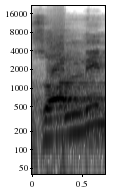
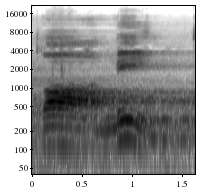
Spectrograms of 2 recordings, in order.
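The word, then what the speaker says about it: الضالين: সেই জন্য জল্লিন যদি কেউ পড়ে তাহলে নামাজ অশুদ্ধ হয়ে যাবে। এটা দল্লিন গায়রিল মাগদুবি আলাইহিম ওয়ালা দল্লিন, দালও না আর জও না, উচ্চারণ হবে এর মাঝখান দিয়ে দল্লিন।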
